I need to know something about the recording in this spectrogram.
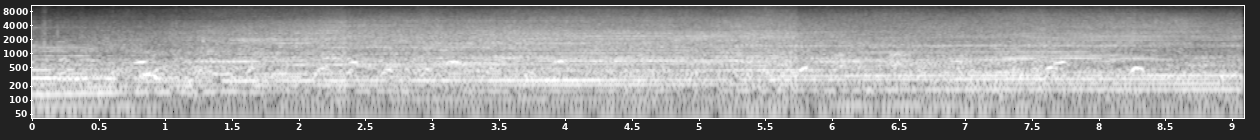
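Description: Water sprays and hisses behind a speeding boat.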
